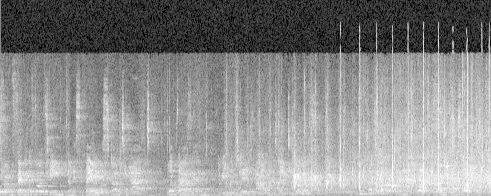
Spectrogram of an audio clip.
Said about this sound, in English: There were big reveals. It's a phone that folds. Some varying crowd responses.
